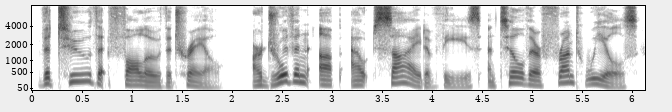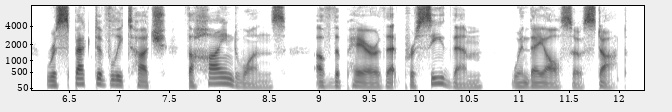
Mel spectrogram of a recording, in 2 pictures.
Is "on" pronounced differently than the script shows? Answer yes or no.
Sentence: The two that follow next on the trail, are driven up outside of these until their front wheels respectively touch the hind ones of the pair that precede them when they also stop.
yes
